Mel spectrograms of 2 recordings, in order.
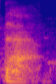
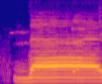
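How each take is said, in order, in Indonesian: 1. Konsonan dilepas dengan hembusan napas. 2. Konsonan dilepas dengan tegas tanpa hembusan napas. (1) "membaca dal dengan hamas seperti da. ... Ini kesalahan" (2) "Kita baca da"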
